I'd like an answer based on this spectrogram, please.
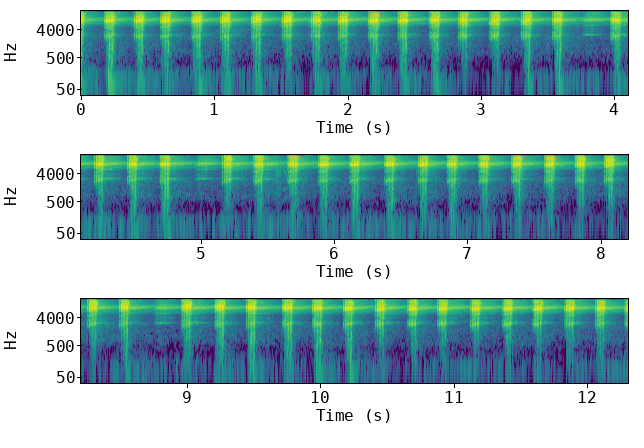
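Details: Steady, rasping, high-pitched pulses of a walang kece katydid, recorded as a master song for cage songbirds like murai, lovebird, cucak ijo and kacer, repeating about twice each second with one brief hesitation.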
